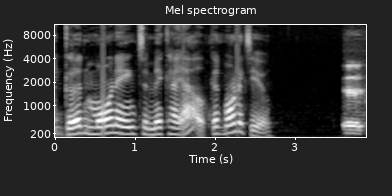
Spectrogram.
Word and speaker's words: Mekaiel: music Ministry so let's say good morning to Mikhail good morning to you good morning good morning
